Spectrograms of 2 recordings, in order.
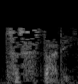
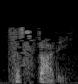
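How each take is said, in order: First: Whispered. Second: Hushed. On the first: Preacher chiding believers who won't study, whispered. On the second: Preacher stressing study to the congregation, hushed and low. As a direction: drop to a low, soft "to study". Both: Real, not acted.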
